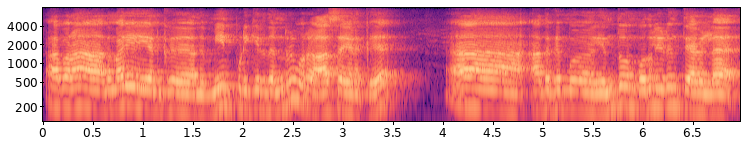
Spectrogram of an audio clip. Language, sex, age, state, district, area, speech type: Tamil, male, 45-60, Tamil Nadu, Dharmapuri, rural, spontaneous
